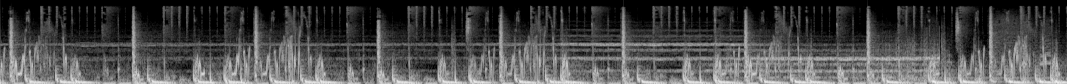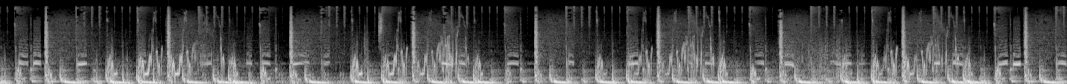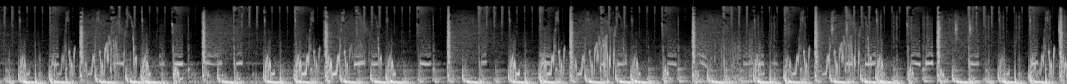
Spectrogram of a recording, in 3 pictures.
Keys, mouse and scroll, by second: 0.8-4.1 drag, 4.7-7.1 drag, 8.4 scroll down 1, 9.2-14.3 drag, 15.1 0, 15.6 p, 16.0 click, 18.6 click, 18.8-19.1 scroll down 1, 19.1-19.6 scroll up 1, 19.6-21.6 drag, 23.5-24.0 scroll down 1, 24.0-26.8 drag, 27.4 click, 28.4 scroll down 1, 28.6-30.6 drag, 31.2-32.0 drag.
